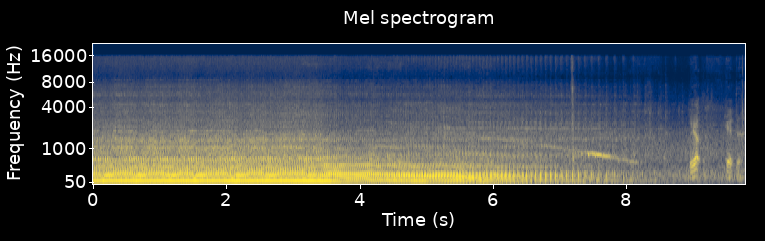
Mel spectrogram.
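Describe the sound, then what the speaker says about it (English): A Wind 2000 generator runs at a steady idle, its low harmonic drone fading and wavering after a few seconds as other faint sounds come in near the end. "So the Wind 2000 generator is still running good."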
